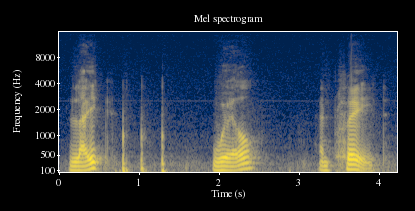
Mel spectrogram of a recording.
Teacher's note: So we have a velarized l and a voiceless l in addition to the normal l.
